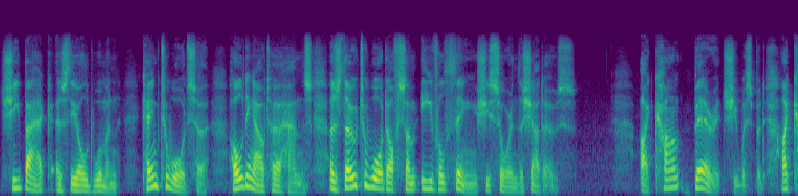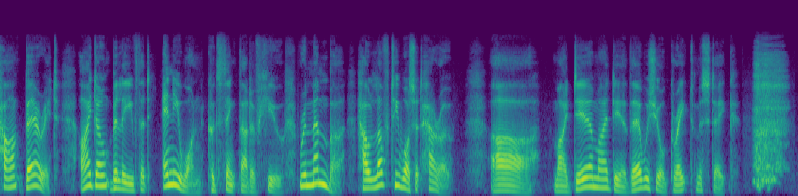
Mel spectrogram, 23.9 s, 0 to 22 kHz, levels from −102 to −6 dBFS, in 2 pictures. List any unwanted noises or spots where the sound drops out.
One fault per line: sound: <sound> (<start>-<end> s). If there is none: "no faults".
sound: breath (23.2-23.8 s)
